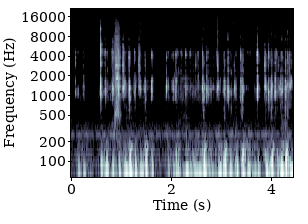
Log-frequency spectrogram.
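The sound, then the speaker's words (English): Typing on a computer keyboard gives a steady, fairly quiet stream of many rapid key clicks with no pauses. “I'll type it up.”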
